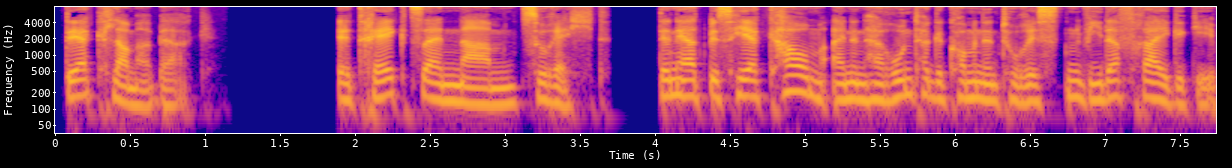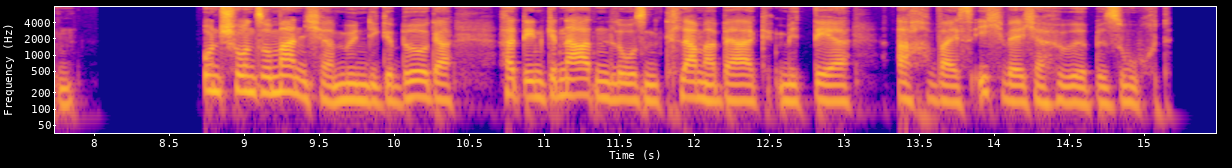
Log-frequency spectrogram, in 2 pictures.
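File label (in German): Kommentar, Neutral; Klammerberg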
